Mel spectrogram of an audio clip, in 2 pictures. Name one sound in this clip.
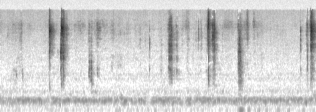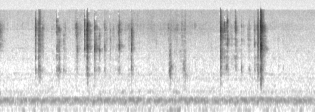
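Small metal pieces click and clink together.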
